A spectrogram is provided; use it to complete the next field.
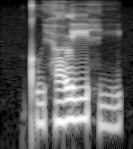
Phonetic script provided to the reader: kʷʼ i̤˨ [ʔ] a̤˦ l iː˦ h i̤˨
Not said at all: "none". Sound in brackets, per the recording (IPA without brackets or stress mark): h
